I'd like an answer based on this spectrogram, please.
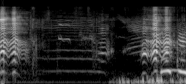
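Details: Bottle-fed goat kids, rejected by their mothers, bleat in short wavering bursts at the start and end, with a thin steady tone and soft low rustling between.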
